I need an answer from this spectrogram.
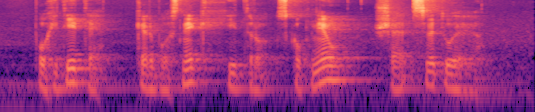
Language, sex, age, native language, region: Slovenian, male, 60+, Slovenian, Posavska region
